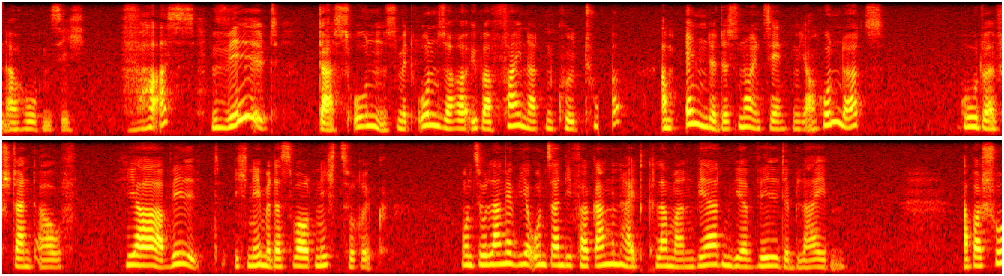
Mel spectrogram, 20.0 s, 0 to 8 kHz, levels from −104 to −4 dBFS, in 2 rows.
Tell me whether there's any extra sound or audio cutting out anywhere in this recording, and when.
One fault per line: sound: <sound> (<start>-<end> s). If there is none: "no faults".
sound: dropout (6.0-6.1 s)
